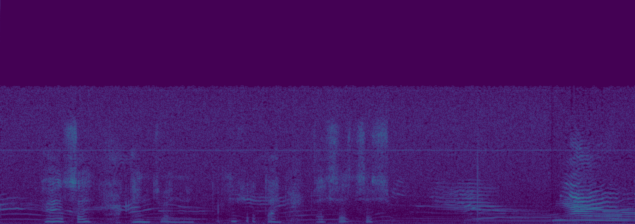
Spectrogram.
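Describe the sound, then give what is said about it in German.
Several cats meow and yowl in quick succession, overlapping wails rising and falling, ending in a long drawn-out caterwaul. The cries are fairly loud, with no talking. “Wenn nun alle Katzen in unsere Laube kommen.”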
